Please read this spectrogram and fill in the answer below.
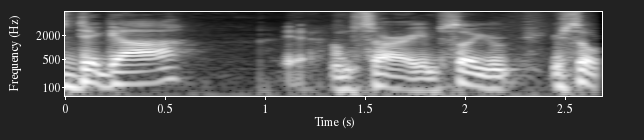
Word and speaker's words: Degas: And one of the climate activists accused of smearing paint on the case protecting Degas' famous little dancer sculpture. And Will, you told me I mispronounced the artist's name. Yeah. It's Degas.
